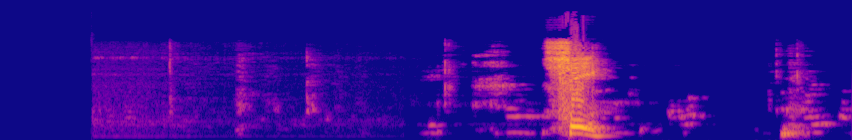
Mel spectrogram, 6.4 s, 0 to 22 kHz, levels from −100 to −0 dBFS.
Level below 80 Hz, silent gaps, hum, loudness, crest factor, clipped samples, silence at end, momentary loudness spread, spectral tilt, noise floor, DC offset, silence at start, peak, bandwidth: -84 dBFS; 5.36-5.63 s; none; -18 LUFS; 24 dB; under 0.1%; 0.45 s; 30 LU; -1.5 dB/octave; -80 dBFS; under 0.1%; 4.1 s; -4 dBFS; 13.5 kHz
